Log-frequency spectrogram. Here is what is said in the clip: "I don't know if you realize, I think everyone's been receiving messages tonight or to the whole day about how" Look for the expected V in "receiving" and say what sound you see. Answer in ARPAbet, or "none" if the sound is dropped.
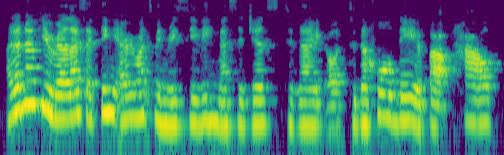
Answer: V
